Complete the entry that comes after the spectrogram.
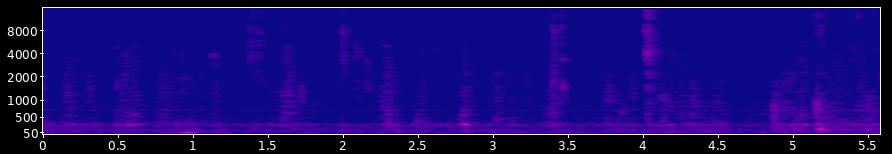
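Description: Faint chewing with irregular crisp crunches as a hard taco shell is bitten and chewed.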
